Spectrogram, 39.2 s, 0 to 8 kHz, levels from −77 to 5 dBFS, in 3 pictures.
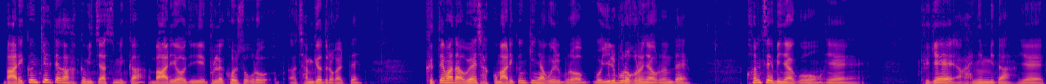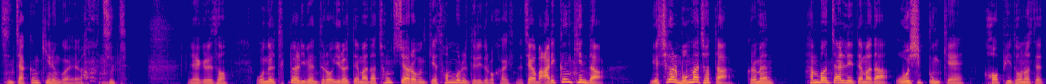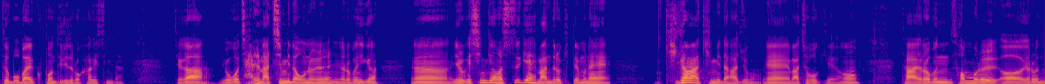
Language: Korean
